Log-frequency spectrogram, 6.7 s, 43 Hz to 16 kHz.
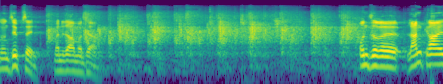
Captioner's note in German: Beifall bei der CDU und dem BÜNDNIS 90/DIE GRÜNEN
